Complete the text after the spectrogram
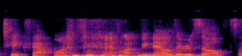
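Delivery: laughing through a playful dare. Real, not acted. To a student looking for a study, laughing.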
